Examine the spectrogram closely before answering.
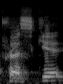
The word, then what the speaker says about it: Prescott: as well you know we say prescott most people say prescott i like to say prescott because my name is scott but presque is how you're supposed to pronounce it it was amazing when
